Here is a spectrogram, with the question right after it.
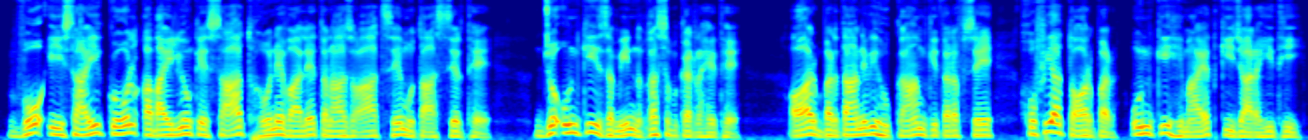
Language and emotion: Urdu, neutral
